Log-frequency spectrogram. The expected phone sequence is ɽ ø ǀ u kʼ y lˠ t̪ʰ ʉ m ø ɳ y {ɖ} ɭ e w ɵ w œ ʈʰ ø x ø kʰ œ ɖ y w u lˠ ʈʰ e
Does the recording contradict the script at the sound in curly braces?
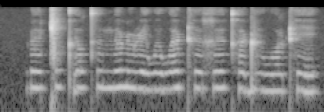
yes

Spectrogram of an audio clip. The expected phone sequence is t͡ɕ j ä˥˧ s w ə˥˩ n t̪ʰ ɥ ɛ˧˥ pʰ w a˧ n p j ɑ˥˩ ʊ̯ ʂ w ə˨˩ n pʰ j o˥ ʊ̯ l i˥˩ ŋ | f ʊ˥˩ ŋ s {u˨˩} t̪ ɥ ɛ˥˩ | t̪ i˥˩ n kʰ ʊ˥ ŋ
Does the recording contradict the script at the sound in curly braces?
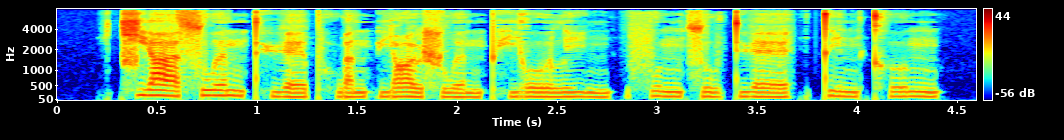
no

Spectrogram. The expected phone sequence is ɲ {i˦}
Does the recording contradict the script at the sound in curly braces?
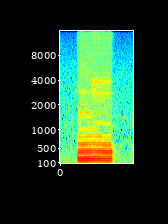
no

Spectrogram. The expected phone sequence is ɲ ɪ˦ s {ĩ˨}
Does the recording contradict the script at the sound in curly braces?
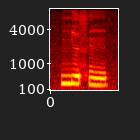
no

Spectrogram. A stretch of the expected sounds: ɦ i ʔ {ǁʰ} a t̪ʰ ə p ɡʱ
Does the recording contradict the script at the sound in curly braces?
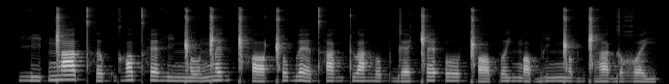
yes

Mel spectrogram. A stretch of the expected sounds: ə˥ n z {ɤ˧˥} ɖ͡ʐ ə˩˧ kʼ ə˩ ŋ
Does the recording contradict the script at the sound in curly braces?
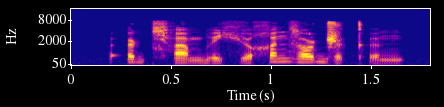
yes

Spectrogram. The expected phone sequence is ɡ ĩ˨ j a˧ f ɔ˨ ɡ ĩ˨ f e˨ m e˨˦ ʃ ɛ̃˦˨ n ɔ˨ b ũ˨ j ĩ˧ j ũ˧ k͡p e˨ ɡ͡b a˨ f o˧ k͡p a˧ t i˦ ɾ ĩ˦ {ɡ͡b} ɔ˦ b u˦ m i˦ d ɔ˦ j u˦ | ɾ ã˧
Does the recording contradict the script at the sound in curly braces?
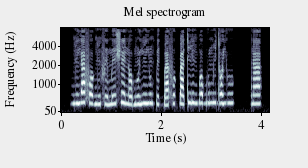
no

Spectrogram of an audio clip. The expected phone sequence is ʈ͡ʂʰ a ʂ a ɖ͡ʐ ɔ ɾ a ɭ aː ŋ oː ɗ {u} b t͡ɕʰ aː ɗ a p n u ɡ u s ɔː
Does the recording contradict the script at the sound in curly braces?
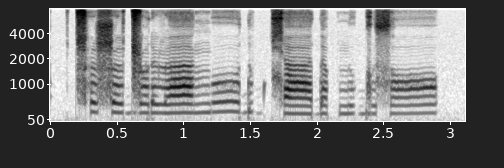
no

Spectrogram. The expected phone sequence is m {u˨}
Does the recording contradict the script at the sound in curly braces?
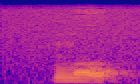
yes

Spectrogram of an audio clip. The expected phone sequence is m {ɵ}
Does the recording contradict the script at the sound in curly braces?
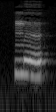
no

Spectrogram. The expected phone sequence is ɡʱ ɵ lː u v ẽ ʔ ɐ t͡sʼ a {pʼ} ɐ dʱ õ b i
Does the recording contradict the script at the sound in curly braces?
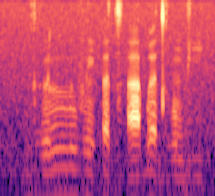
yes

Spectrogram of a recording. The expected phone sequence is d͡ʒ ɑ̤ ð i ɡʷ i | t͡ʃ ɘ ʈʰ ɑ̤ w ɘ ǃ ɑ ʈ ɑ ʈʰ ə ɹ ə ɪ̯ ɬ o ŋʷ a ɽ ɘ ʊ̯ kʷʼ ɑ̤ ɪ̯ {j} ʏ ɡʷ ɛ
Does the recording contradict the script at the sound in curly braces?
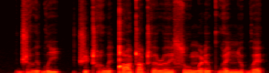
yes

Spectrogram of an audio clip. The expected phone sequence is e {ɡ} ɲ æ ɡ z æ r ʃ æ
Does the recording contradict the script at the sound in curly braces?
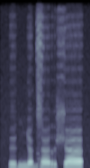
no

